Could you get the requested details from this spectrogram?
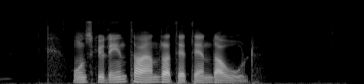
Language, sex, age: Swedish, male, 37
